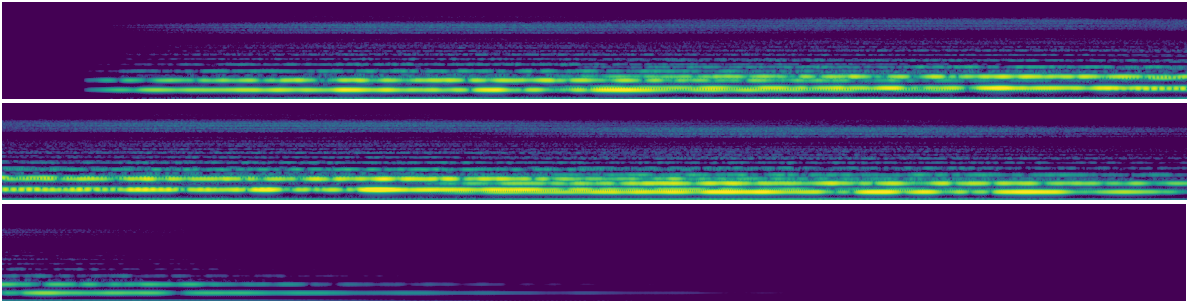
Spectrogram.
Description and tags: made with vst instruments
space, deep, horror, music, dramatic, movie, suspense, mood, film, pad, drone, spooky, drama, thrill, hollywood, ambient, trailer, dark, atmosphere, thiller, sci-fi, ambience, background-sound, soundscape, scary, background, cinematic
